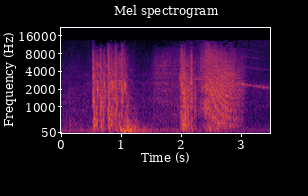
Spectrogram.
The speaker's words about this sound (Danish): Satans også! Fyrværkeri kan de heller ikke lave herhjemme.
